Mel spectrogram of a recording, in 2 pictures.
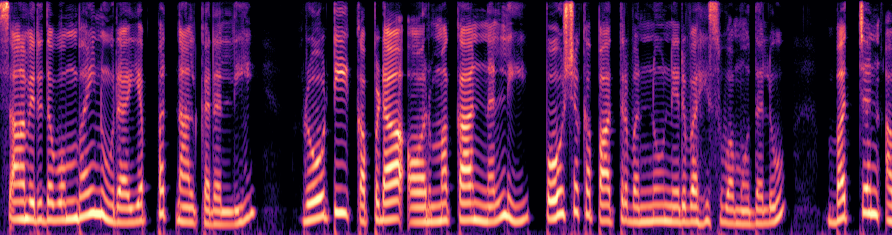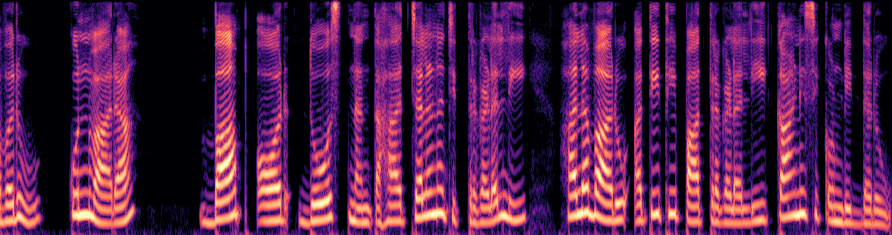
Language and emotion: Kannada, neutral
